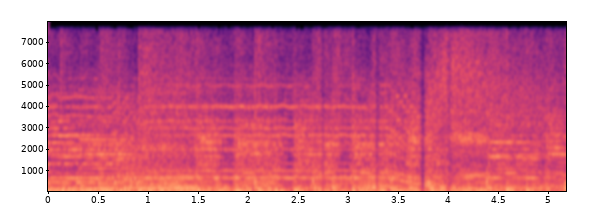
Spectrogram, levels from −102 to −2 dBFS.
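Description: Short concealed packet loss occurs at 2.73 to 2.77 s, 3.26 to 3.31 s, 3.71 to 3.77 s and 3.99 to 4.03 s, each 20 to 40 ms of missing audio patched by extending the preceding sound. Each sounds like a brief smear or wobble rather than a hard dropout or click, which distinguishes it from plain gaps. The G.722-style band limit at 8 kHz is heard throughout.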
